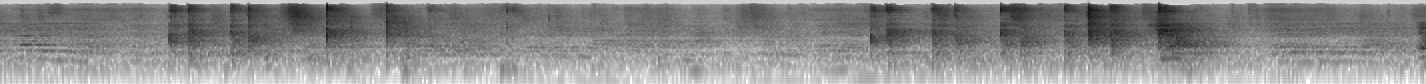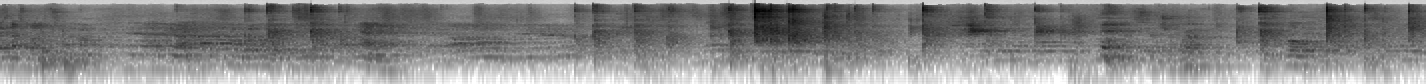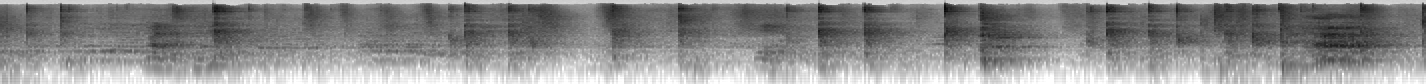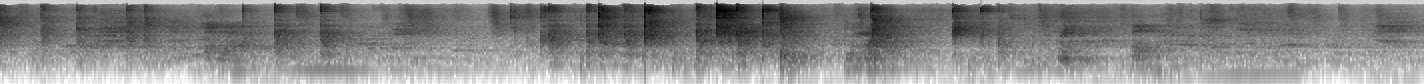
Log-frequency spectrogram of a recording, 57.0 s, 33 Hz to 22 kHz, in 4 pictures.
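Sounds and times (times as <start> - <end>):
people talking in a hall: 0.0 - 57.0.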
